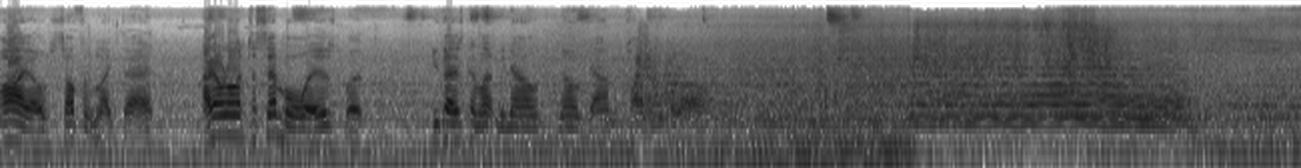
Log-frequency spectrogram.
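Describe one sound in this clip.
A train horn blows in repeated blasts, growing louder as it nears.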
